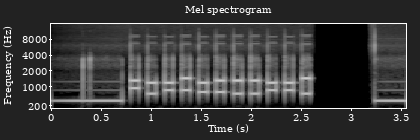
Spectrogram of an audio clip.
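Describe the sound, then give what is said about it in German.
Telephone keypad tones dialing a call: a steady dial tone, then twelve quick even beeps of two-pitch keypad tones in a rapid regular rhythm, a brief silence, and the dial tone returning, loud and alone. “Ein Anruf in Thüringen.”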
